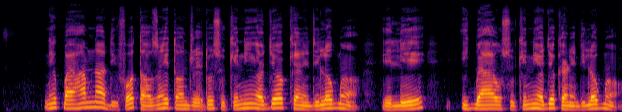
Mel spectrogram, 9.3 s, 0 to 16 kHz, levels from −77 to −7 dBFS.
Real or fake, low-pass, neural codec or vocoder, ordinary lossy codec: fake; 14.4 kHz; vocoder, 44.1 kHz, 128 mel bands every 512 samples, BigVGAN v2; none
